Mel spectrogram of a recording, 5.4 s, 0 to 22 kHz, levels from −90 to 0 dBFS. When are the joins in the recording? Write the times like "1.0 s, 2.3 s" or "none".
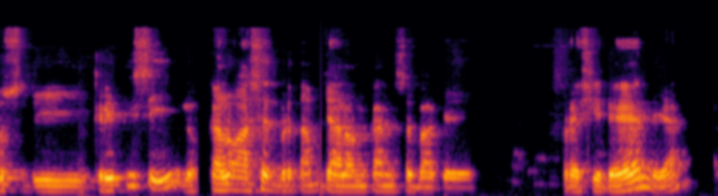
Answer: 1.5 s, 2.4 s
